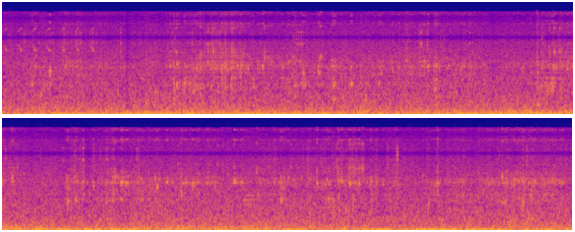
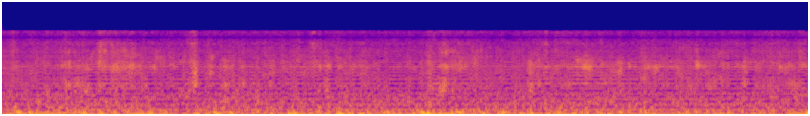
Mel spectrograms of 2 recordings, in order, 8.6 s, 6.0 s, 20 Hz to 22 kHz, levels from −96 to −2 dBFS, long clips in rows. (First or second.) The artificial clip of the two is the second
